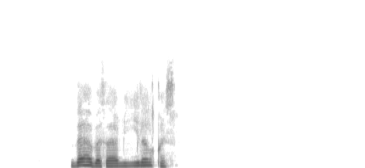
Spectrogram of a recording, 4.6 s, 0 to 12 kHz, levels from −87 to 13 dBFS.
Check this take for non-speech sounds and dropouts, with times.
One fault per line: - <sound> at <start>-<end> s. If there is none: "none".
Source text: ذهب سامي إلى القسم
none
